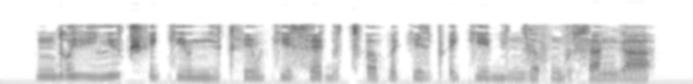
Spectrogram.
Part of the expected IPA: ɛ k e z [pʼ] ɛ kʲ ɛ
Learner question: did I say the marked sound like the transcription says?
yes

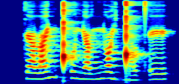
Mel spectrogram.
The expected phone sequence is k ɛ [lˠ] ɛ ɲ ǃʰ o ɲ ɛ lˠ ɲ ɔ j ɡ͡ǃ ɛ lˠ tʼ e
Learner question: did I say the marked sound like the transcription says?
yes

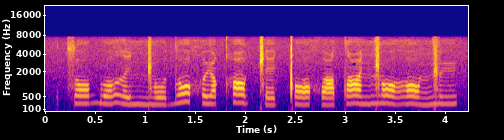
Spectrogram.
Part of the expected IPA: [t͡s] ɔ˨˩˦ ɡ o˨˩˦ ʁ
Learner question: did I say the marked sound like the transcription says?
yes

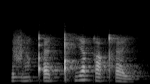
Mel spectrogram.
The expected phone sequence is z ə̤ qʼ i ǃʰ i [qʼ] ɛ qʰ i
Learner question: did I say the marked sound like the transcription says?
no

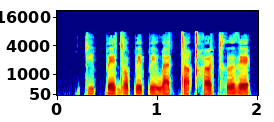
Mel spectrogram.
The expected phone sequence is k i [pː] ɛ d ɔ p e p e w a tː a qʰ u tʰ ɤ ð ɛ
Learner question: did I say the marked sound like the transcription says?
yes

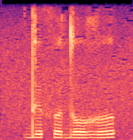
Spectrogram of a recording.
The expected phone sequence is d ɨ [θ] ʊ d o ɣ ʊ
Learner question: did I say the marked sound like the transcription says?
yes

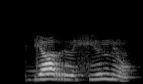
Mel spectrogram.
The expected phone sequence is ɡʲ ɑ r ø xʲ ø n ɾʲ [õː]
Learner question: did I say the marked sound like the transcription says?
no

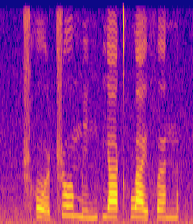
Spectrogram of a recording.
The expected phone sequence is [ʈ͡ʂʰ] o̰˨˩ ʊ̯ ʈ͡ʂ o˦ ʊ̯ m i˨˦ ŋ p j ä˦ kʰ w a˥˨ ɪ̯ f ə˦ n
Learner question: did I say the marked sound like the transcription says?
yes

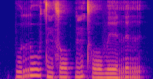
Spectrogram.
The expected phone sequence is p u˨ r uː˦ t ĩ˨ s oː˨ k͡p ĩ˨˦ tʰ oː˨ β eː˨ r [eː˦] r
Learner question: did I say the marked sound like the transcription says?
no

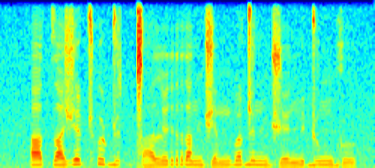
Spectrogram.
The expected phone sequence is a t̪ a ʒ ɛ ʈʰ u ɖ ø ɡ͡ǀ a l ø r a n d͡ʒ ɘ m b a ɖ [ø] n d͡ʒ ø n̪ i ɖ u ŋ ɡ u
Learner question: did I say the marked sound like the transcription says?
no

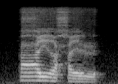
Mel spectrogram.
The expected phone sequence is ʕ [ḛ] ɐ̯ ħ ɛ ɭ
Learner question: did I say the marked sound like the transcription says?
no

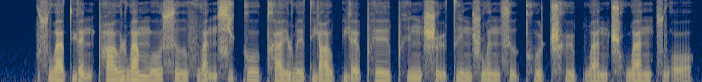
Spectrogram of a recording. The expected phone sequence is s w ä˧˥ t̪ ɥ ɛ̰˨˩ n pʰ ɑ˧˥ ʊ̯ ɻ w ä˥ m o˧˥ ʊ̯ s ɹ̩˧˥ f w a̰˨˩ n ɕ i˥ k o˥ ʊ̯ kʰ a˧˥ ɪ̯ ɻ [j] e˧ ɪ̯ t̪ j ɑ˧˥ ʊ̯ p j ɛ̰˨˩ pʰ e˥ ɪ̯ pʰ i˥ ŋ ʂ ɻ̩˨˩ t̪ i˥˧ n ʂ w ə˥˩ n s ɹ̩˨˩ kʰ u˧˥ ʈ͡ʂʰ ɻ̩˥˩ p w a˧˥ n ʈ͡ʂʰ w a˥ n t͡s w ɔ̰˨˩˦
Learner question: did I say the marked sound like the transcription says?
no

